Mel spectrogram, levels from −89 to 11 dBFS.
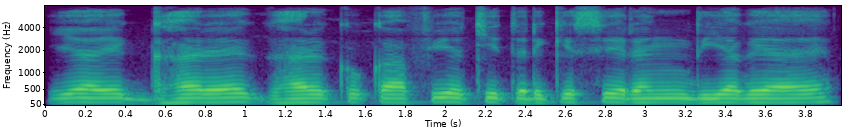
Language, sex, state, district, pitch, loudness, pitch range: Hindi, male, Jharkhand, Deoghar, 120 Hz, -16 LUFS, 115-125 Hz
